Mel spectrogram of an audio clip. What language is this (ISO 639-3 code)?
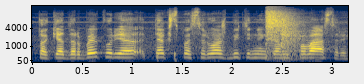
lit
